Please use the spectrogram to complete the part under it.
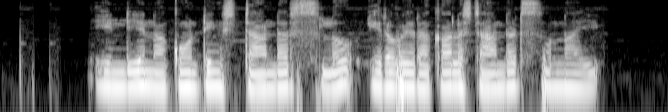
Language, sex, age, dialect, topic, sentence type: Telugu, male, 18-24, Southern, banking, statement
